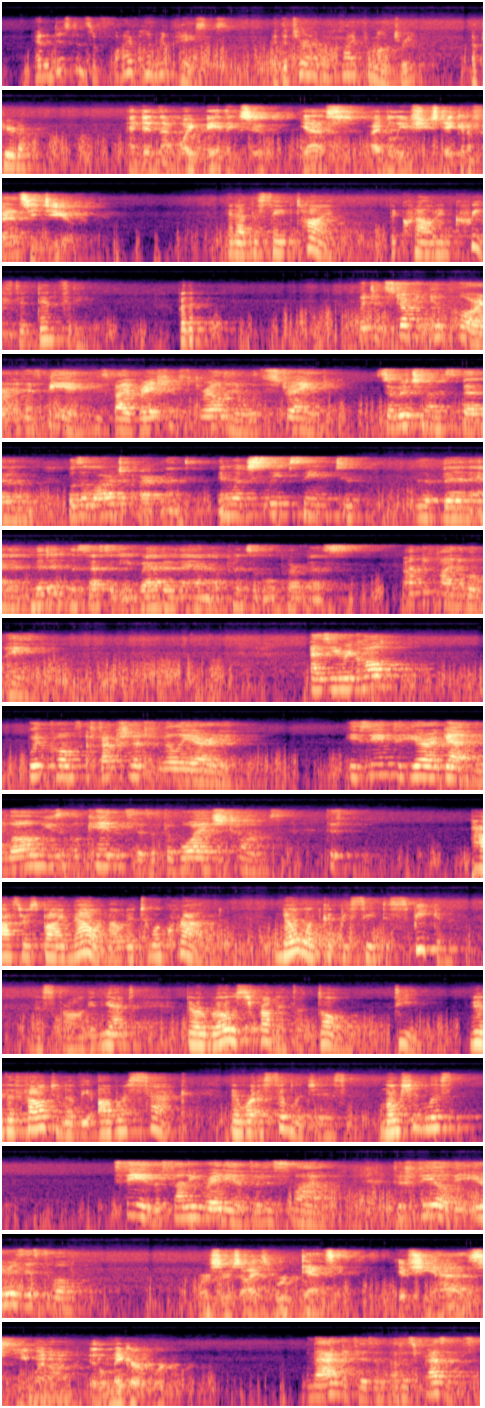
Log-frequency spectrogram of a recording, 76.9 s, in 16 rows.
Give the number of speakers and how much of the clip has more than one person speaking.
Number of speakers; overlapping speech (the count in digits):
5, no overlap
